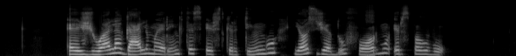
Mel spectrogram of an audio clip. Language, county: Lithuanian, Vilnius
